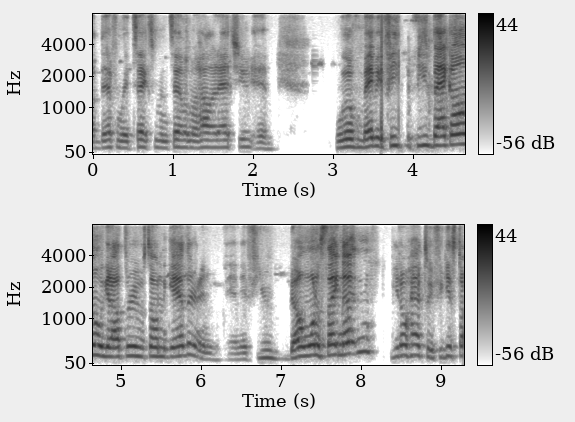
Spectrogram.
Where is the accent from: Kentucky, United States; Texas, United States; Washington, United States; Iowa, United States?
Kentucky, United States; Harlan County; moved away; I'm from Harlan County.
